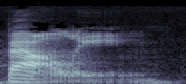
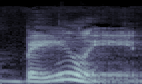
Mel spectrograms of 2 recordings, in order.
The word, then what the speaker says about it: baleen: whales in school and whales had balling and i said i think it's pronounced baleen and she was like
